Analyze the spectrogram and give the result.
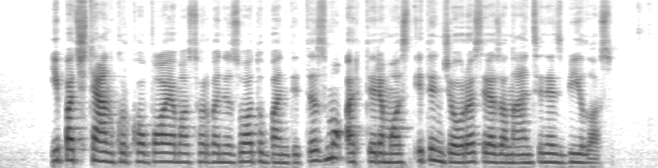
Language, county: Lithuanian, Kaunas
